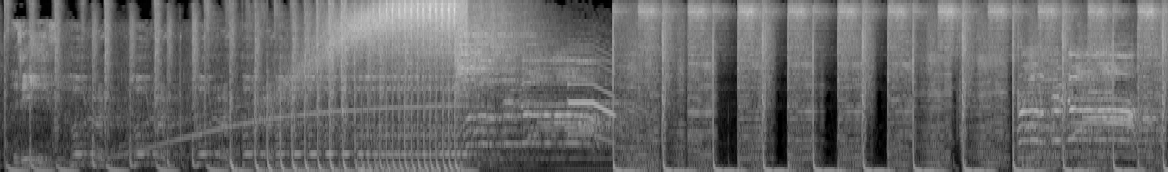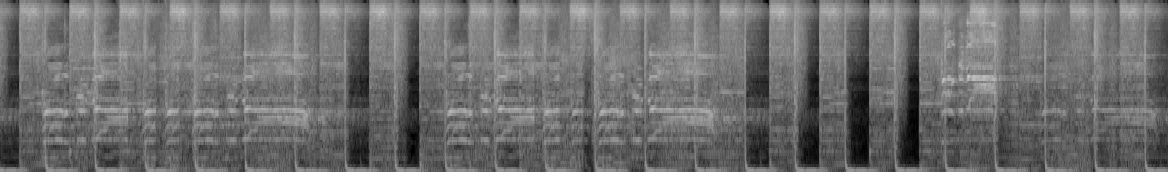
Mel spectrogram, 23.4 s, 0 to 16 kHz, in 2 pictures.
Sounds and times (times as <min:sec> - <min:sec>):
Music: 0:00.0 - 0:23.3.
